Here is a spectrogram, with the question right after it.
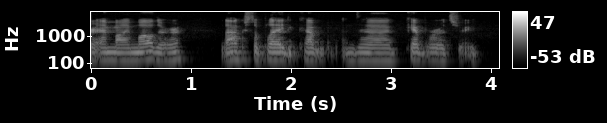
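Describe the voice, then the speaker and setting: With a non-native accent, a man talks at a fairly slow pace in a medium pitch and a bright, sharp tone. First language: not English. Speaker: artist live-streaming drawing. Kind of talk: casual chat during live stream. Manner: halting.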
